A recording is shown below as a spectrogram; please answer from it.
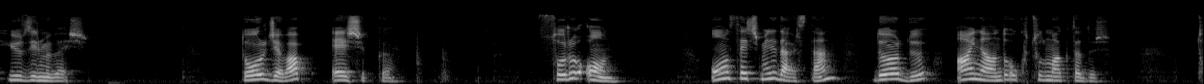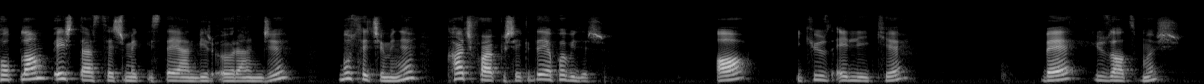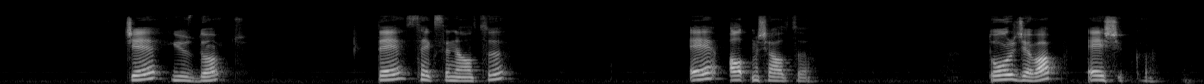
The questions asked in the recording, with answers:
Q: Toplam 5 ders seçmek isteyen bir öğrenci bu seçimini kaç farklı şekilde yapabilir?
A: Doğru cevap E şıkkı.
